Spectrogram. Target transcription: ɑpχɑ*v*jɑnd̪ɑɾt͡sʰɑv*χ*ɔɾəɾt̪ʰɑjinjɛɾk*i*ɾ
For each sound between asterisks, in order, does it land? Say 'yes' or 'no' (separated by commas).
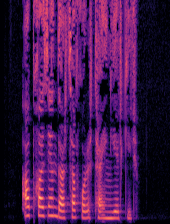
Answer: no, yes, yes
